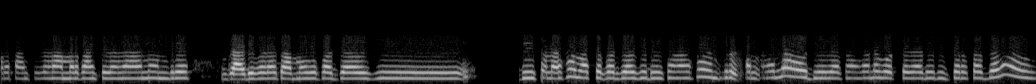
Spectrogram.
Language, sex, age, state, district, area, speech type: Odia, female, 30-45, Odisha, Kendujhar, urban, conversation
